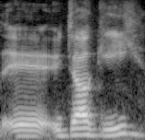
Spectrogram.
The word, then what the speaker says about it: Udogie: I think with Udogie, I always get his name. Is that how you meant to pronounce it?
